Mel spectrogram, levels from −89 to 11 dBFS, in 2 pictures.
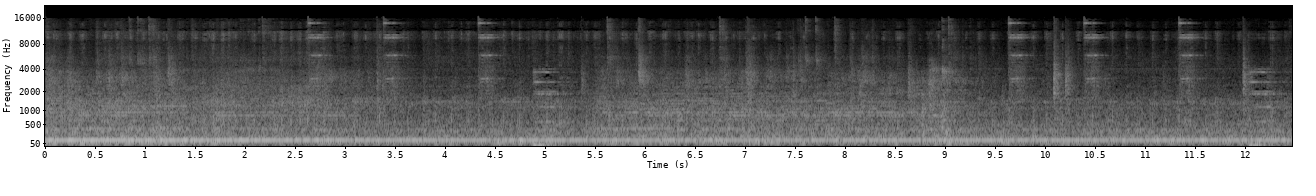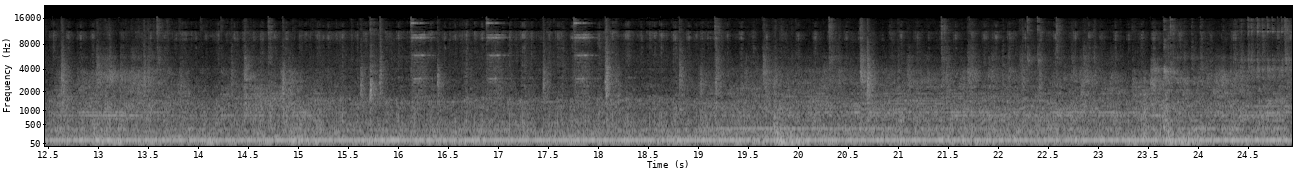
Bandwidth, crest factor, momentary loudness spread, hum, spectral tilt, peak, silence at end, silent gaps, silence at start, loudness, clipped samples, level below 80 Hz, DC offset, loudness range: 16.5 kHz; 14 dB; 4 LU; none; -5.5 dB/octave; -14 dBFS; 0 s; none; 0 s; -28 LUFS; under 0.1%; -38 dBFS; under 0.1%; 2 LU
